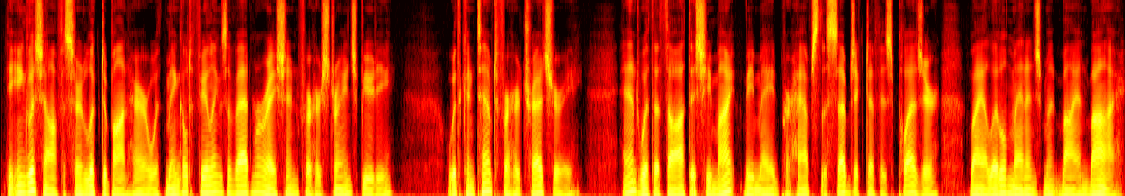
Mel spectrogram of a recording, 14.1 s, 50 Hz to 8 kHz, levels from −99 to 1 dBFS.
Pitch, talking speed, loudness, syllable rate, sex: 95 Hz, 180 wpm, -19 LUFS, 5.2 syllables/s, male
